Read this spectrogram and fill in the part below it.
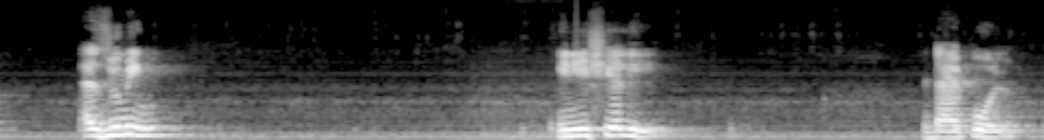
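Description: A man speaks in short bursts, calmly explaining, close by.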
